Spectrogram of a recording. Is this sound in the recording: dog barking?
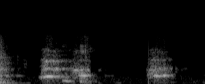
yes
